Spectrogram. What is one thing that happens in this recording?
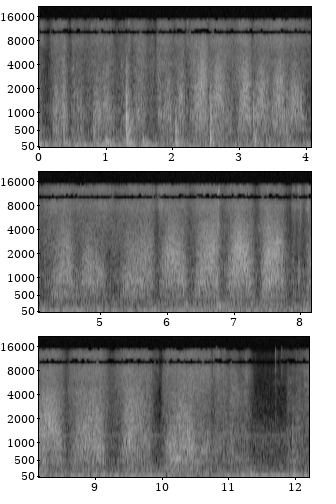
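A cloth rubs and wipes against a plastic bin.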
